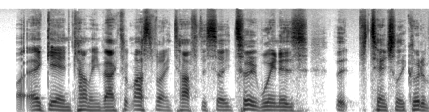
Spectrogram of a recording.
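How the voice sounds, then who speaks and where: The recording is very clean, and the background is silent. A man speaks fairly quickly. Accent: Australian. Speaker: harness racing podcast host. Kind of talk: casual chat. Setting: studio.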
